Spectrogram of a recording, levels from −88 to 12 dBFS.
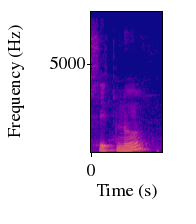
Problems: constant background noise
